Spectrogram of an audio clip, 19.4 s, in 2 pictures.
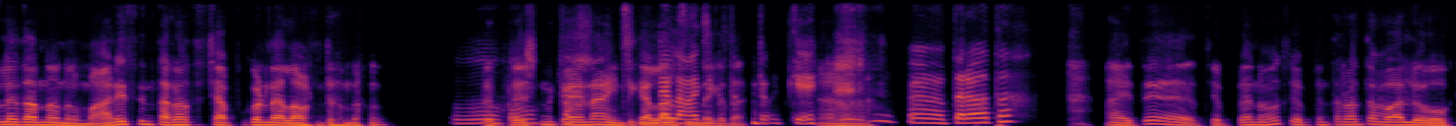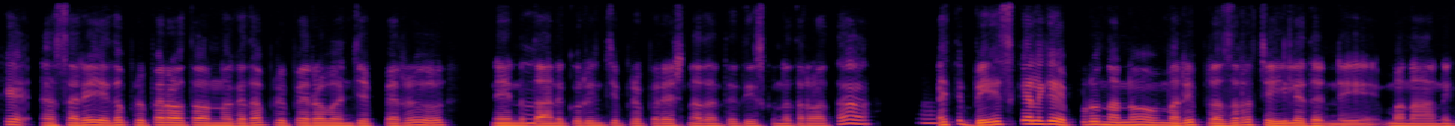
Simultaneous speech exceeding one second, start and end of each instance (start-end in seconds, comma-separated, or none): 3.2-5.0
